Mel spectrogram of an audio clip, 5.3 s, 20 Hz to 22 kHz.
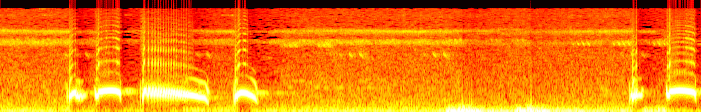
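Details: Spotted dove used as a decoy, calling at dawn on 22 October. A complete phrase of soft coos with a long downslurred third note, then low thumps and the start of another phrase.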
